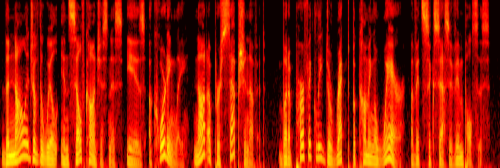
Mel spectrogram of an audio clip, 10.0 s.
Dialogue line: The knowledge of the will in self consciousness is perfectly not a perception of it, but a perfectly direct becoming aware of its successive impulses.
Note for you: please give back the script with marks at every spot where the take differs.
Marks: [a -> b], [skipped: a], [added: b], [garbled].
The knowledge of the will in self consciousness is [perfectly -> accordingly] not a perception of it, but a perfectly direct becoming aware of its successive impulses.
